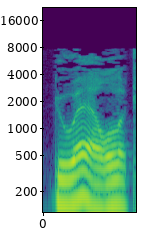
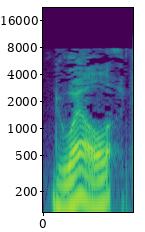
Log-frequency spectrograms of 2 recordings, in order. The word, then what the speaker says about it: Deuel: And on July 25th, Duell County ARC Hamfest. That's spelled D-E-U-E-L. Duell County ARC Hamfest.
